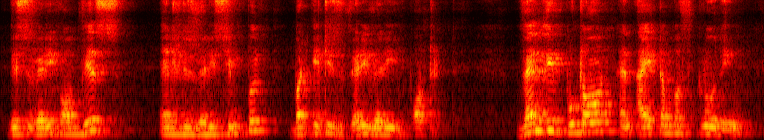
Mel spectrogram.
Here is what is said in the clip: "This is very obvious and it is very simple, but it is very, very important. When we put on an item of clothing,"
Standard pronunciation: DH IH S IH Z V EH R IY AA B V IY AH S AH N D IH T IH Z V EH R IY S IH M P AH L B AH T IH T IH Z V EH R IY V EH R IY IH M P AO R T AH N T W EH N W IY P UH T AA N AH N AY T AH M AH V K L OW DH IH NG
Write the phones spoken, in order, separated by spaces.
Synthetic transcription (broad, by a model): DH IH S IH Z V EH R IY AA B V IY AH S AH N D IH T IH Z V EH R IY S IH M P AH L B AH T IH T IH Z V EH R IY V EH R IY IH M P AO R T AH N T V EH N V IY P UH T AA N AH N AY T AH M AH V K L OW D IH NG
